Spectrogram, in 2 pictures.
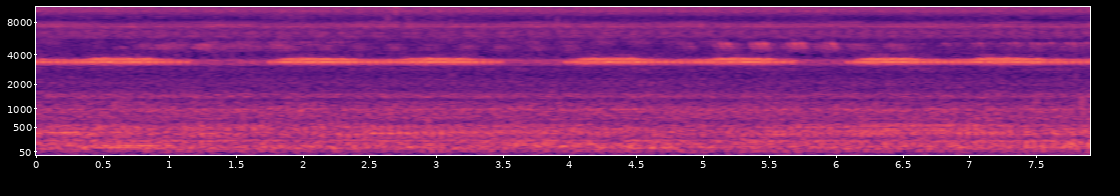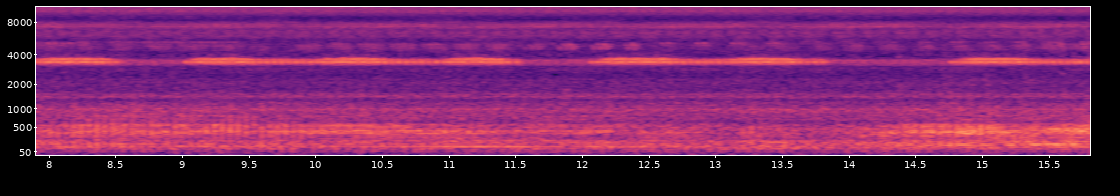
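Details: Crickets call through the night with a near-continuous piercing trill in closely spaced bursts, a faint pulsing higher chorus behind it, and a few brief clicks early on.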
